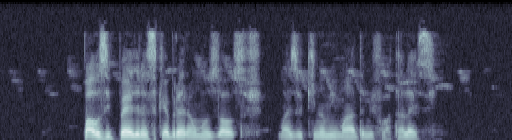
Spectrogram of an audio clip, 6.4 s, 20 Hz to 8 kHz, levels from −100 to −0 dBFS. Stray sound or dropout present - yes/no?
no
